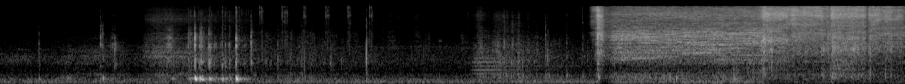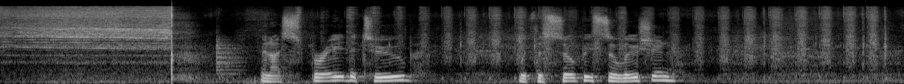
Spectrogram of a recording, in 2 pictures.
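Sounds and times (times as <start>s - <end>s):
compressed air hissing: 11.6s - 15.2s.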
